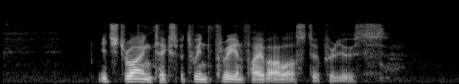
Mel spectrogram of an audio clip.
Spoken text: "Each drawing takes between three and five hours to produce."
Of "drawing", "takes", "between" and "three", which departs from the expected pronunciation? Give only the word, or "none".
none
